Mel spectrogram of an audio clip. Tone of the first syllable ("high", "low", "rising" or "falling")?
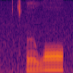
low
